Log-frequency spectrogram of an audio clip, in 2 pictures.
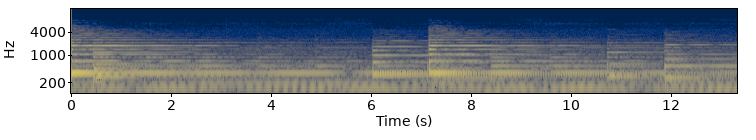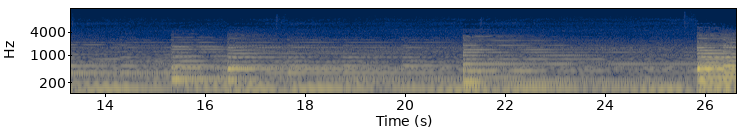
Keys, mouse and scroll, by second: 2.1 e, 5.5 middle click, 6.0-6.3 scroll up 2, 6.3 shift+middle click, 7.1 s, 9.2 e, 12.8 f, 13.3-15.0 middle drag, 15.0-15.7 scroll down 5, 15.7 Tab, 16.0-17.3 middle drag, 17.3-18.0 scroll down 1, 18.0-19.2 middle drag, 19.2-19.5 scroll up 1, 19.5 click, 21.4 click, 22.0 click, 23.6 click, 24.2-25.8 middle drag, 25.8 click.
